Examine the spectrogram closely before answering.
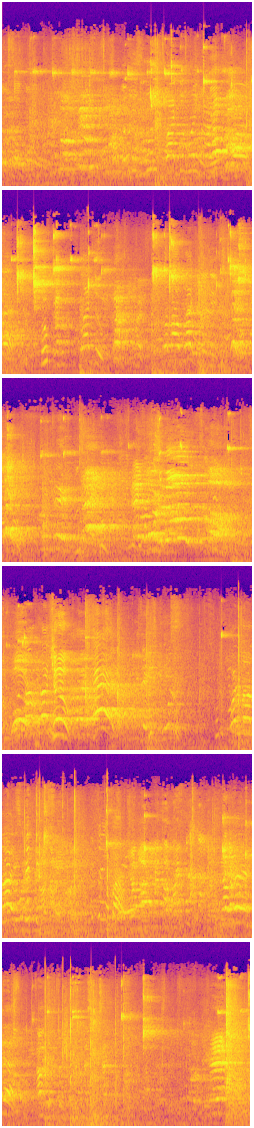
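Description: Sneakers squeak on a wooden court in a large echoing gym.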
